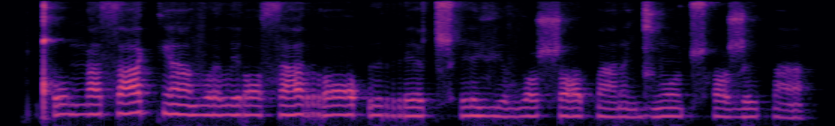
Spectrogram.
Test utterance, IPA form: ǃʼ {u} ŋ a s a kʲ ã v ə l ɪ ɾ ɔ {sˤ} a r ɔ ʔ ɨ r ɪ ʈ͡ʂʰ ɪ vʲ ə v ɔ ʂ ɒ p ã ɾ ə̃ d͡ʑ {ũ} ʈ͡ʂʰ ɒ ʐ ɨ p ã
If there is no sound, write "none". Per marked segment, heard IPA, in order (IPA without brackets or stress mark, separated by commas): o, s, õ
